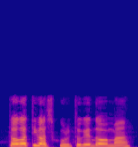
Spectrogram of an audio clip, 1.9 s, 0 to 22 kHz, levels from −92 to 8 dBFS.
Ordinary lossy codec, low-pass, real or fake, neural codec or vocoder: none; none; fake; codec, 16 kHz, 0.9 kbps, LongCat-Audio-Codec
